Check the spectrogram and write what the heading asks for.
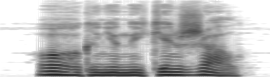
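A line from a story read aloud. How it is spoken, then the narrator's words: Breathed out. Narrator (Russian): выдохнул Кабадшах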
